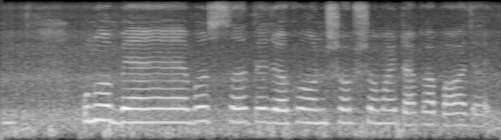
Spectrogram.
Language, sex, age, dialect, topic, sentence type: Bengali, female, 18-24, Western, banking, statement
